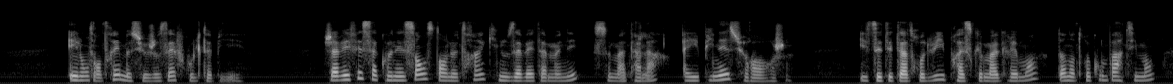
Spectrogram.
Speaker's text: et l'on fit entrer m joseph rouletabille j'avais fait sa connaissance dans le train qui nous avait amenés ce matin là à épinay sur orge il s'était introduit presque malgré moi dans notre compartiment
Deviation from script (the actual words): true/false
true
